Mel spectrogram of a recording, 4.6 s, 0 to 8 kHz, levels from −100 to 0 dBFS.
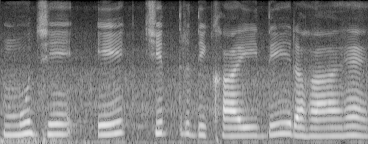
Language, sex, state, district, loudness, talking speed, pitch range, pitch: Hindi, female, Madhya Pradesh, Katni, -17 LUFS, 90 wpm, 180-225 Hz, 200 Hz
